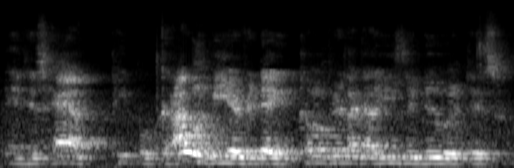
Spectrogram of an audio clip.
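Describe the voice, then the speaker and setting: A man's voice: mid-range voice, fairly even intonation, rapid-fire, slight background noise. Man in his thirties, casual podcast host, earnest, filler likes, echoey room, far from mic. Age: 30s. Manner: earnest, loose, lots of "like". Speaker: podcast host and channel owner. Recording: roomy echo, mic at a distance.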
